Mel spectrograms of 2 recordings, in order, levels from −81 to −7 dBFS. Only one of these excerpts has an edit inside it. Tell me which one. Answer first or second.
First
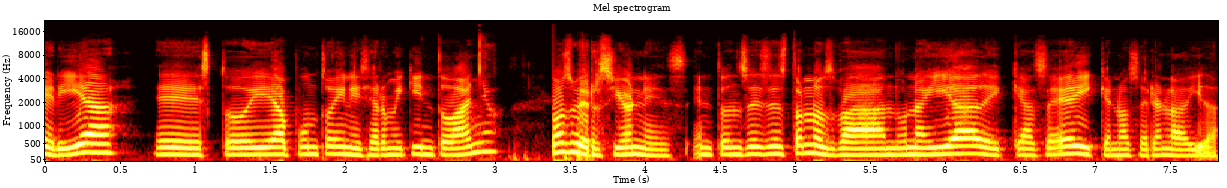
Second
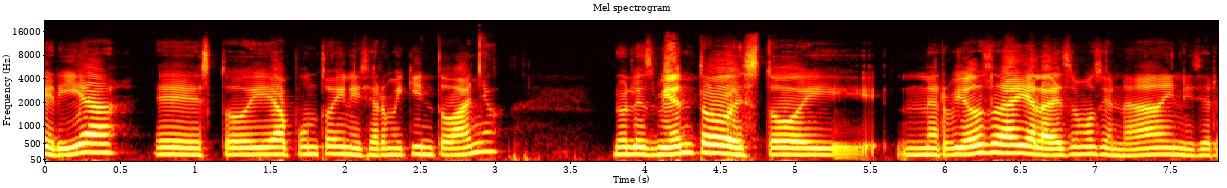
first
